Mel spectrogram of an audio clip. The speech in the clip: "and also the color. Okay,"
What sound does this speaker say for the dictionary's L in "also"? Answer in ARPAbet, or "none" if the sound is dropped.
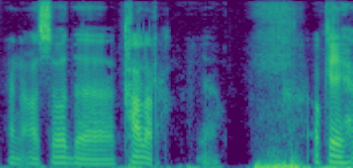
L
